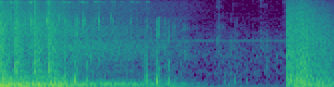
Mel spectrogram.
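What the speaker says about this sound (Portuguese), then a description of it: "Tô aqui, brother. Tomou um tiro" Gunfire in the shooter game Blood Strike: a quick burst of sharp shots at the start, a few scattered later reports, then another loud burst near the end.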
